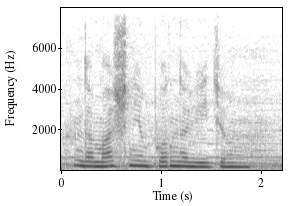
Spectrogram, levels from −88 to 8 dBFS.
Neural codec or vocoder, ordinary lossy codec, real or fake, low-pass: codec, 16 kHz, 8 kbps, FunCodec, trained on Chinese and English, 25 frames a second; none; fake; none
